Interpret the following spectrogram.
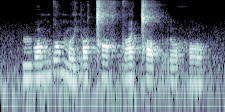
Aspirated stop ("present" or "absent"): absent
